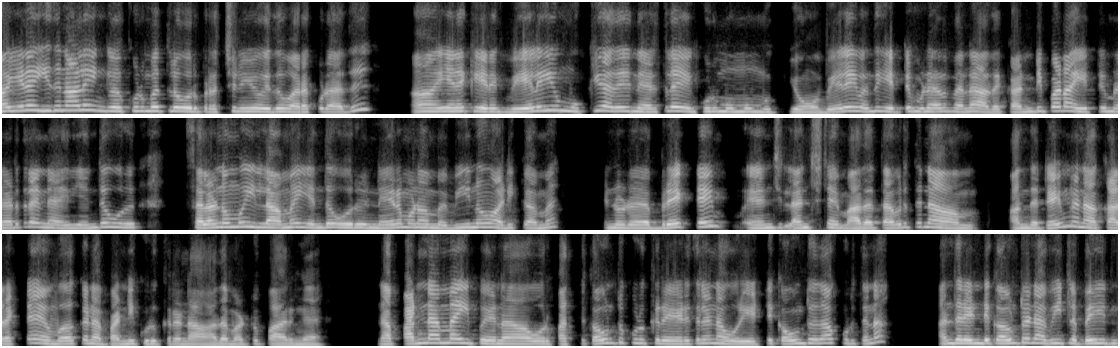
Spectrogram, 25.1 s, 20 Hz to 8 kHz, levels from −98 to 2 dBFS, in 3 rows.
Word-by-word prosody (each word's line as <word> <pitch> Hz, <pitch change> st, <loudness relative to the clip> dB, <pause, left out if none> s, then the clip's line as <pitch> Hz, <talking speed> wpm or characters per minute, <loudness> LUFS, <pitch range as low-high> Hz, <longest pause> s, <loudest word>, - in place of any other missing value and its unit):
ஏன்னா 335 Hz, +2 st, +4 dB
இதனால, 325 Hz, +2 st, +2 dB
எங்க 275 Hz, -2 st, 0 dB
குடும்பத்தில 280 Hz, -1 st, +1 dB
ஒரு 245 Hz, -, +2 dB
பிரச்சனையோ 240 Hz, +3 st, -1 dB
எதுவும் 235 Hz, -1 st, +2 dB
வரக்கூடாது, 210 Hz, +2 st, -1 dB, 0.5 s
அ -, -, +2 dB, 0.2 s
எனக்கு, 255 Hz, +1 st, +1 dB
எனக்கு 230 Hz, -2 st, -2 dB
வேலையும் 295 Hz, +6 st, +3 dB
முக்கியம், 295 Hz, +5 st, -2 dB
அதே 265 Hz, 0 st, +2 dB
நேரத்தில 230 Hz, +5 st, +1 dB
என் 235 Hz, -2 st, -4 dB
குடும்பமும் 230 Hz, -2 st, -1 dB
முக்கியம். 195 Hz, +1 st, -4 dB
வேலை 240 Hz, +7 st, +3 dB
வந்து 255 Hz, +2 st, -2 dB
8:00 235 Hz, +2 st, -4 dB
மணி 240 Hz, 0 st, 0 dB
நேரம் 240 Hz, 0 st, -2 dB
தானே, 230 Hz, +2 st, 0 dB
அத 200 Hz, -, -1 dB
கண்டிப்பா 240 Hz, +6 st, -1 dB
நான் 265 Hz, -5 st, +4 dB
8:00 235 Hz, +2 st, -9 dB
மணி 225 Hz, -2 st, -1 dB
நேரத்தில 290 Hz, +7 st, -2 dB
என்ன 240 Hz, -2 st, -1 dB, 0.2 s
எந்த 230 Hz, +6 st, -3 dB
ஒரு 255 Hz, -2 st, -1 dB, 0.5 s
சலனமும் 280 Hz, +6 st, +3 dB
இல்லாம, 250 Hz, +1 st, +2 dB
எந்த 240 Hz, +2 st, -1 dB
ஒரு 240 Hz, -1 st, +2 dB
நேரமும் 250 Hz, +3 st, -1 dB
நம்ம 230 Hz, -3 st, -1 dB
வீண 250 Hz, +3 st, -1 dB
அடிக்காம 215 Hz, +2 st, -4 dB, 0.4 s
என்னோட 220 Hz, -1 st, 0 dB, 0.2 s
பிரேக் 255 Hz, +2 st, +3 dB
டைம், 330 Hz, +3 st, +2 dB, 0.3 s
எ -, -, +1 dB, 0.3 s
லன்ச் 225 Hz, +2 st, -1 dB
டைம், 220 Hz, -4 st, -1 dB
அத 200 Hz, +2 st, +1 dB
தவிர்த்து 240 Hz, +6 st, -3 dB
நான் 210 Hz, -5 st, +2 dB, 0.4 s
அந்த 205 Hz, -1 st, 0 dB
டைம் 245 Hz, +8 st, +2 dB
ல -, -, +1 dB
நான் 220 Hz, -1 st, +1 dB
கரெக்ட்டா 210 Hz, +5 st, 0 dB
என் 225 Hz, -3 st, -1 dB
ஒர்க்க 230 Hz, +2 st, 0 dB
நான் 200 Hz, -4 st, -2 dB
பண்ணி 205 Hz, +3 st, +1 dB
கொடுக்குறன்னா, 195 Hz, -3 st, -2 dB
அத 190 Hz, -, +1 dB
மட்டும் 195 Hz, +4 st, -7 dB
பாருங்க. 175 Hz, 0 st, -1 dB, 0.6 s
நான் 210 Hz, 0 st, 0 dB
பண்ணாம 285 Hz, +4 st, +3 dB
இப்ப 240 Hz, -1 st, +1 dB
நான் 215 Hz, -1 st, +2 dB
ஒரு 205 Hz, -, -1 dB
10 205 Hz, +2 st, -7 dB
கவுண்ட் 265 Hz, +4 st, 0 dB
கொடுக்குற 255 Hz, -3 st, -2 dB
இடத்துல, 255 Hz, +4 st, -2 dB
நான் 230 Hz, -3 st, +1 dB
ஒரு 200 Hz, -, +2 dB
8 195 Hz, +5 st, -6 dB
கவுண்ட் 250 Hz, +4 st, 0 dB
தான் 280 Hz, +1 st, -2 dB
கொடுத்தேனா, 245 Hz, +6 st, -5 dB, 0.5 s
அந்த 250 Hz, +2 st, +2 dB
2 245 Hz, 0 st, +4 dB
கவுன்ட்ட 255 Hz, +5 st, +3 dB
நான் 260 Hz, -3 st, +1 dB
வீட்ல 255 Hz, 0 st, 0 dB
போய் 245 Hz, +1 st, +5 dB
240 Hz, 200 wpm, -23 LUFS, 220-260 Hz, 0.6 s, போய்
